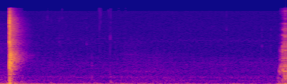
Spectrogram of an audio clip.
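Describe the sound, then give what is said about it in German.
Two sharp, loud smacks of hands slapping on buttocks, one at the start and one at the end, with a long stretch of near silence between them. “Okay, Zeit, die Hände auf dem Arsch zu klatschen, denn es ist Pimp-Zeit.”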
